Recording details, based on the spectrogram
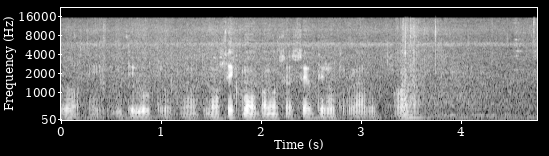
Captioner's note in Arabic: الصوت المنطوق باللغة الإسبانية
